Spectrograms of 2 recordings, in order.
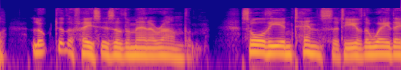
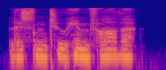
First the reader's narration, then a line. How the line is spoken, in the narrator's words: Paul said in a low voice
